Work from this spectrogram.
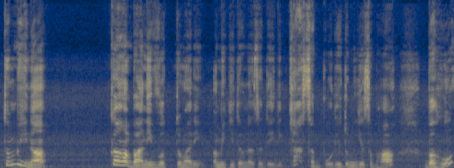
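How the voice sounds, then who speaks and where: A woman's voice: mid-range voice, lively intonation, fairly quick, slight background noise, natural voice. A woman voicing a grandmother who chides her daughter-in-law in a reproachful tone. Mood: chiding. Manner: chiding, reproachful. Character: scolding grandmother, reproachful elder.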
